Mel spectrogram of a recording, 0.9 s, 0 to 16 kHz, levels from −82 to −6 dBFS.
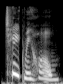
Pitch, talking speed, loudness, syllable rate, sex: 270 Hz, 190 wpm, -16 LUFS, 3.6 syllables/s, female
